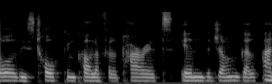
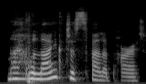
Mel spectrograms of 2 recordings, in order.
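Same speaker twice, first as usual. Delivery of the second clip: raised, louder imitation of a dismayed client; client's mock dismay; 6 semitones higher, 5 dB louder than usual. Therapist voices a client whose world collapsed, mock dismay.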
